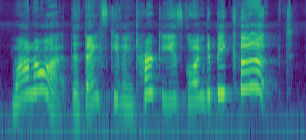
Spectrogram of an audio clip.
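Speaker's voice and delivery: high urgent warning; high alarmed turkey. Acted. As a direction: pitch up, sound the alarm. Cassie warns about turkey's fate.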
